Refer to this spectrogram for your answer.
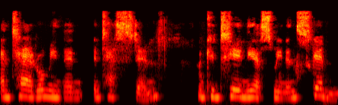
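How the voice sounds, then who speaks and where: Speaking with an English accent, a woman at medium pitch talks at a fairly slow pace, her somewhat breathy voice dark and mellow with fairly even intonation. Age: 60s. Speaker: author. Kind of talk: interview. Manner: halting.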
